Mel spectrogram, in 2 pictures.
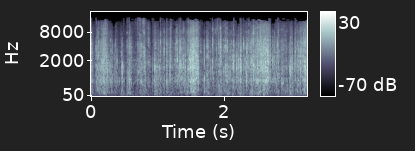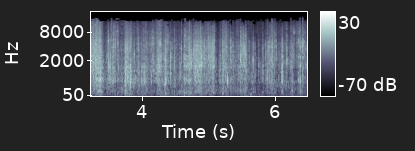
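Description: Plastic poly mailer bag crinkling and rustling as it is torn open and handled by hand, a continuous irregular crackle.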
